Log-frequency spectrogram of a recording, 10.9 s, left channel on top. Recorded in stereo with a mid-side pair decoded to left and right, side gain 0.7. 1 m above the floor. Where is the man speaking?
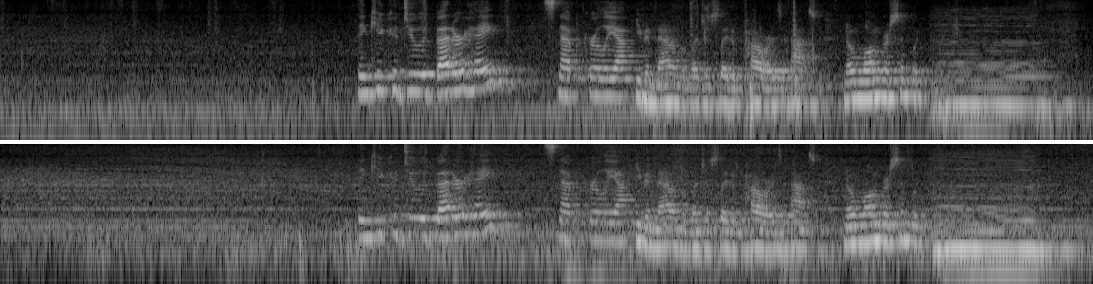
Straight ahead, 0.6 m.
